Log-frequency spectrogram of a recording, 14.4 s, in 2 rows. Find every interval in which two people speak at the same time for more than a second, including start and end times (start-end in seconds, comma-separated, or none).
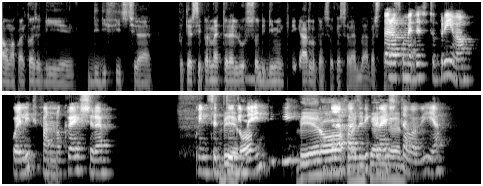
11.6-13.4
